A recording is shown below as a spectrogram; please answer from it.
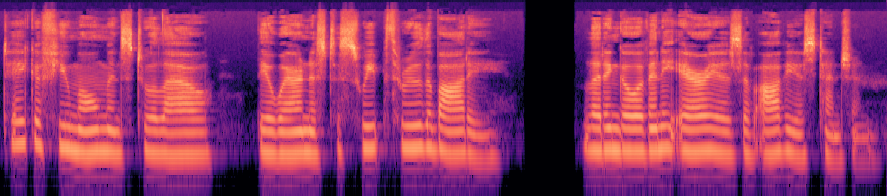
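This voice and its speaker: A woman meditation teacher leading a guided meditation with gentle, unhurried instructions and pauses. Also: fairly low pitch, fairly even intonation, clean tone.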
